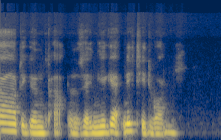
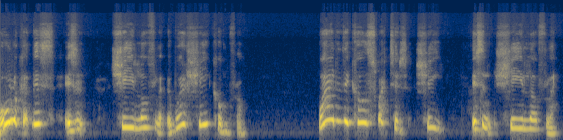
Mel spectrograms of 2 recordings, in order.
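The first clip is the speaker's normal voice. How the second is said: high, gushing mock praise; mock the gushing video girls, much higher; 7 semitones higher than usual. Girls on videos show off sweaters, high gushing mock voice. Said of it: "they go".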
